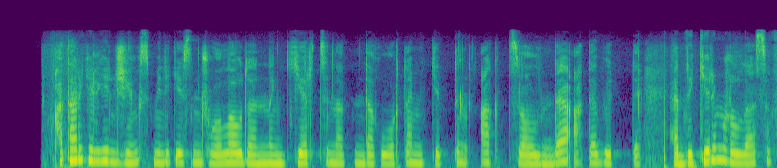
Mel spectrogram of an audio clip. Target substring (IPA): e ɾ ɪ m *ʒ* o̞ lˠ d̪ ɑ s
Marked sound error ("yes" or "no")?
no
